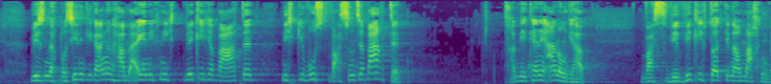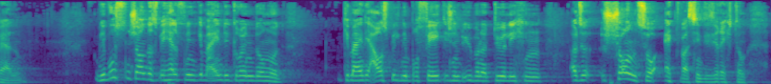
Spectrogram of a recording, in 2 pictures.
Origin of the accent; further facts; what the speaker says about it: Styria, Austria; Ich bin Österreicher, Steirer.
